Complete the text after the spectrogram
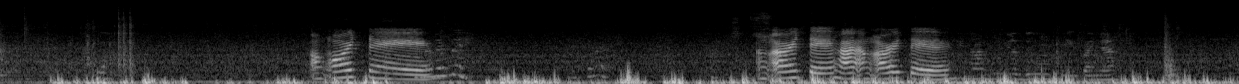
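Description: A Shih Tzu whines and cries in wavering, high-pitched bursts while its ear is cleaned.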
